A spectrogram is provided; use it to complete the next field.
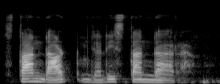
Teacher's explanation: apokope yaitu pelepasan fonem pada akhir kata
